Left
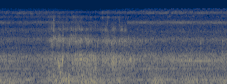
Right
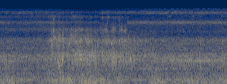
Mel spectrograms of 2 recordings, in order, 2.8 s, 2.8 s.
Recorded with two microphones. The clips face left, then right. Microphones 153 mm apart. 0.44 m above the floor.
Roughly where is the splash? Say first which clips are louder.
Left 3 dB; left.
